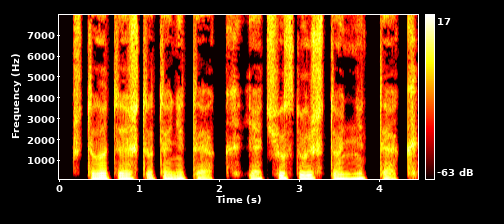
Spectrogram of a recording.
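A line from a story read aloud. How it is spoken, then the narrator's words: Quiet lamenting. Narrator (Russian): тихо запричитал Хурики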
